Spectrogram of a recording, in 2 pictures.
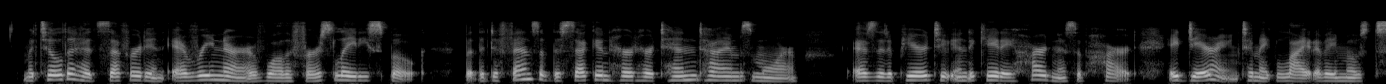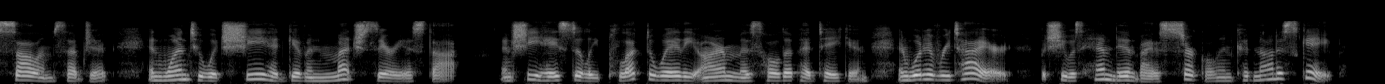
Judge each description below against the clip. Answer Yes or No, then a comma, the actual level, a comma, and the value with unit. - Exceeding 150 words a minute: Yes, average, 170 wpm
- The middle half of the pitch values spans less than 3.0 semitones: No, average, 4.1 semitones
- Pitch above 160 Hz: Yes, medium, 185 Hz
